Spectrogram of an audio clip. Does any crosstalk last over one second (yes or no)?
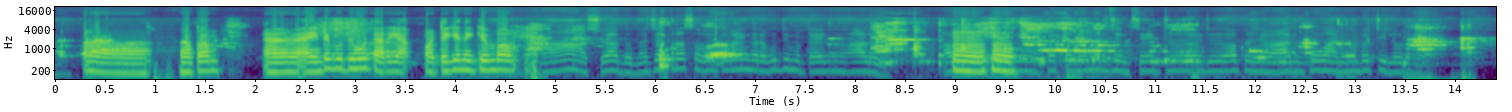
no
